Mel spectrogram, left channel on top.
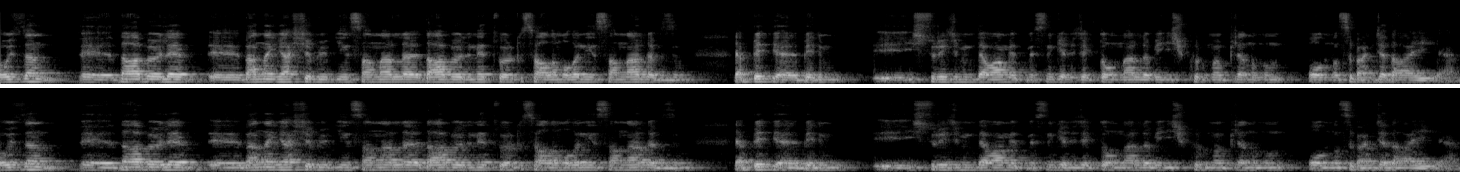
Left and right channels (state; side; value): normal; both; correlation 0.63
